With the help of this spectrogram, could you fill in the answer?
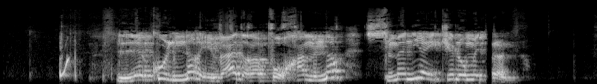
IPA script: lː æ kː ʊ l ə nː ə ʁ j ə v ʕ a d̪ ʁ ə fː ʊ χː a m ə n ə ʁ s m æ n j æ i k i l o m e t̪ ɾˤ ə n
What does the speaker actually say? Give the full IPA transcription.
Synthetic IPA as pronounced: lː æ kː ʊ l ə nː ə ʁ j ə v ʕ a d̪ ʁ ə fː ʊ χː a m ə n ə ʁ s m æ n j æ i k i l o m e t̪ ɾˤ ə n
